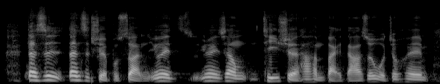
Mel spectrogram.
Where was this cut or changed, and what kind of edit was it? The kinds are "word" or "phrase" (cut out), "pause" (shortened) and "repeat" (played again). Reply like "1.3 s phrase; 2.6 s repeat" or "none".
0.9 s word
